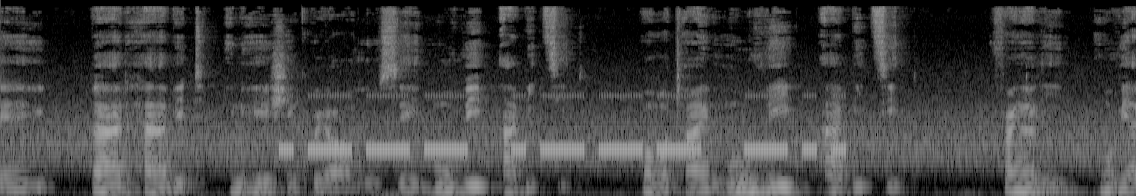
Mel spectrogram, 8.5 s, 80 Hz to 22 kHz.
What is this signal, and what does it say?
Morse code, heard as a keyed tone, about 11 wpm, 1020 Hz, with radio static and a narrow filter. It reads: JJD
